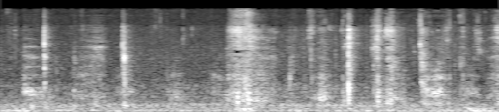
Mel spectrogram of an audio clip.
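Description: Close-miked wet chewing and lip smacks of a person eating spicy braised fish, with many small mouth clicks and a louder noisy sound a little past two seconds in.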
